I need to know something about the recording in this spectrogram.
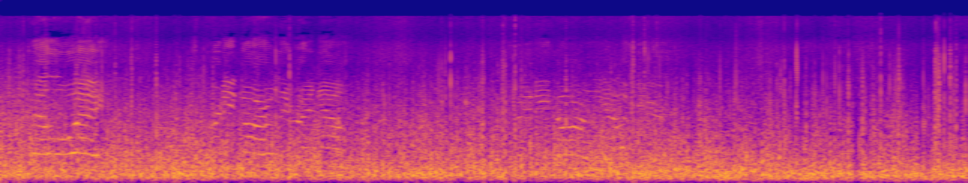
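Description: Strong storm wind blowing over an open boat on whitecapped water, buffeting the microphone in a loud, steady rush.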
